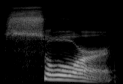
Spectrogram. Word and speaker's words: sore: And that second word, sore. Sore. It's just one syllable.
